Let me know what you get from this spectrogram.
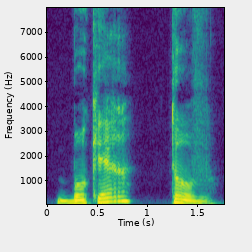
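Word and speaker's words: בוקר טוב: Let’s say it again, try to focus on the stress and the correct pronunciation: bóker tov.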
